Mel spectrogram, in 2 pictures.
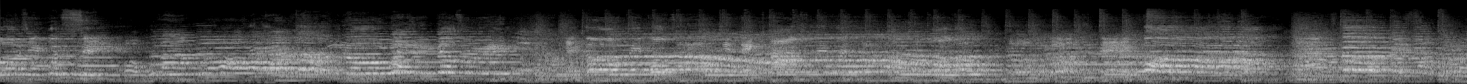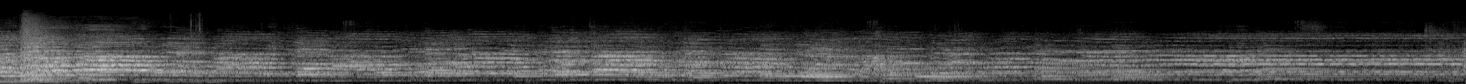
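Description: Male ensemble singing a show tune together over musical accompaniment, growing quieter about halfway through.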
